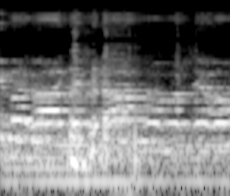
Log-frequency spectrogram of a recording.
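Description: Byzantine chant of a Greek Orthodox vespers service: male chanting in long held notes that step from pitch to pitch.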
